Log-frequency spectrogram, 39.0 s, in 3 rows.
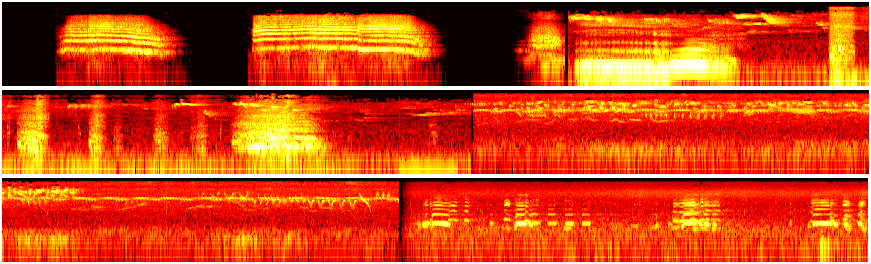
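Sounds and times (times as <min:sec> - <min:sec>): bear roaring: 0:07.8 - 0:11.2, 0:12.4 - 0:18.0
birds chirping and trilling: 0:08.4 - 0:33.0
bear grunting: 0:08.6 - 0:11.1, 0:12.4 - 0:18.0.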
